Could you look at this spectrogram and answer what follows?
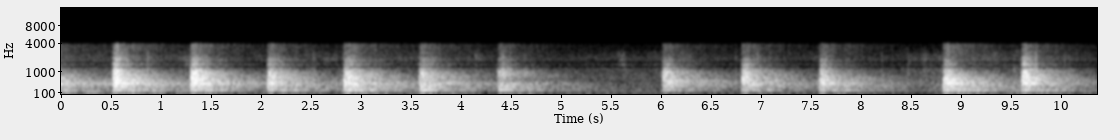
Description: This is the banging noise that woke me up one morning. It went on for several days.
